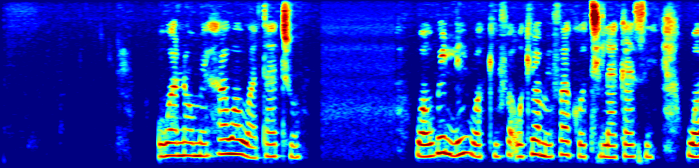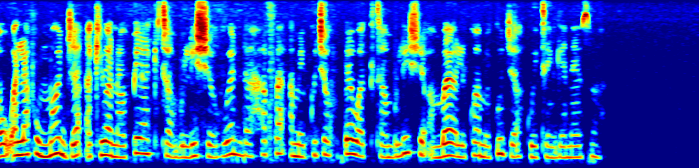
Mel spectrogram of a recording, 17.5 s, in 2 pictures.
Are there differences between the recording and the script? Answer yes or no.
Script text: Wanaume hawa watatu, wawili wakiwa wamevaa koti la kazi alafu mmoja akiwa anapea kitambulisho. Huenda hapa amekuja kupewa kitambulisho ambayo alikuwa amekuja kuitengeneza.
no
